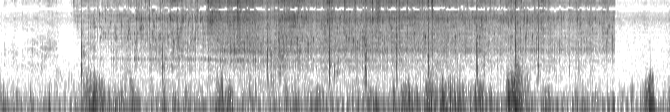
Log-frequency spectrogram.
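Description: Chopped vegetables sizzling and crackling as they hit hot oil in a small frying pan over a wood fire. The sizzle starts about a second in and cuts off suddenly near the end.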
